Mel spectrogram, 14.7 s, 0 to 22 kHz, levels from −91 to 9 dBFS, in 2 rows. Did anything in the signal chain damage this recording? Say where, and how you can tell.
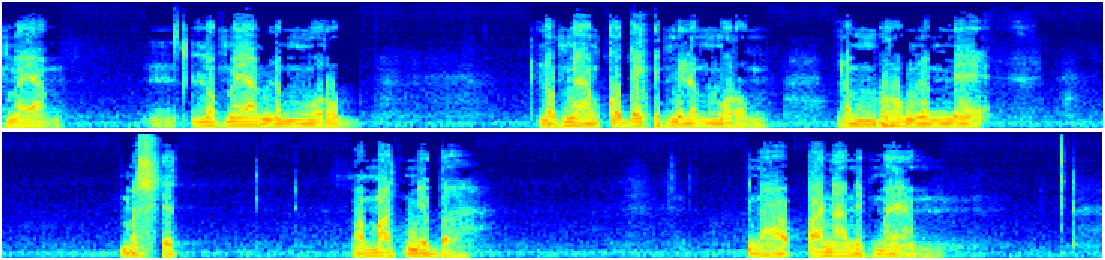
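Yes, the damage happened on the network, and you can hear it as three bursts of packet loss. At 2.25 to 2.39 s about 120 ms of speech goes missing, and at 4.25 to 4.35 s and 8.31 to 8.41 s about 80 ms each. In each gap the receiver keeps extending the last bit of sound and fades it down. Then the speech picks up further along, with the stretch in between simply gone.

There's also one short concealed packet loss at 5.81 to 5.85 s, where roughly 20 ms never made it to the decoder in time. The concealment patched that hole by continuing what came just before and then blending back into the real signal. The result is a quick smear or wobble rather than an obvious dropout, and it's short enough that a brief sound at that spot could have disappeared.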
